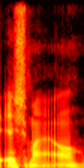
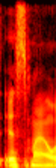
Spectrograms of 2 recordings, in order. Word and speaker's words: Ismail: They would say Ishmael, which is a beautiful name, and it's really a Hebrew, not Arabic. So now when I hear that, I say it's Ismail with a soft S. It's Arabic, not Hebrew.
